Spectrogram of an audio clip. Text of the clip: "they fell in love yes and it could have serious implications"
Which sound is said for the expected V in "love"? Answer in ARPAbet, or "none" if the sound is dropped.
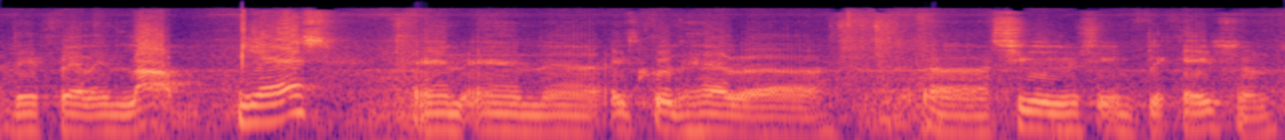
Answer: B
